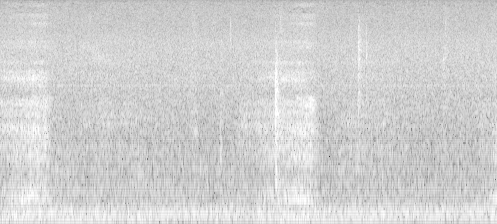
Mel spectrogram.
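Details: Two soft, breathy snores about four seconds apart from a sleeping dog, partly masked by a steady low hum.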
